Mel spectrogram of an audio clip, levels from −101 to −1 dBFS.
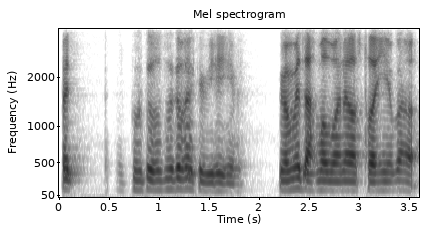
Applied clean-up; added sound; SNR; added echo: neural mask model DeepFilterNet 3.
